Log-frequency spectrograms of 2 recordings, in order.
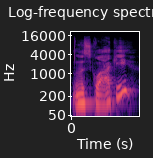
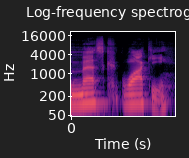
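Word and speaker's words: Meskwaki: differentes yeah the fox yeah msaki no they're called the mque walki m s k w a k i I'm assuming oh it's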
